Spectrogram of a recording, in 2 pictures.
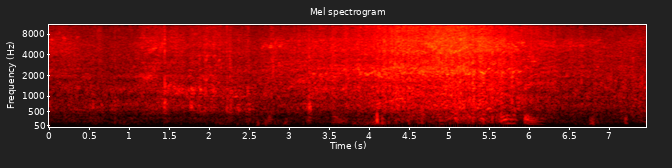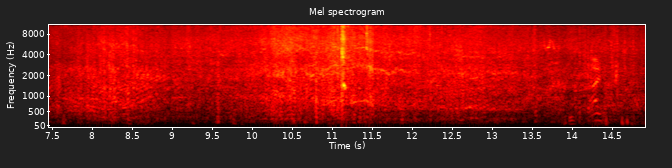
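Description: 1:10 scale electric 4WD off-road RC buggies racing on a dirt track. Their high-pitched motor whine and tyre hiss swell up twice as the cars pass close, with a single sharp knock about eleven seconds in.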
